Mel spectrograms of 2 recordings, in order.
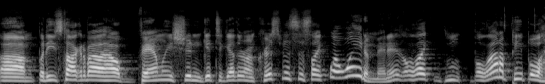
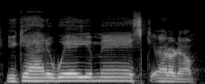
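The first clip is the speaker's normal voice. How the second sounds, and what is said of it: Imitates another person's voice. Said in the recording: “do a Fauci impression. I don't do a good Fauci impression.”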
